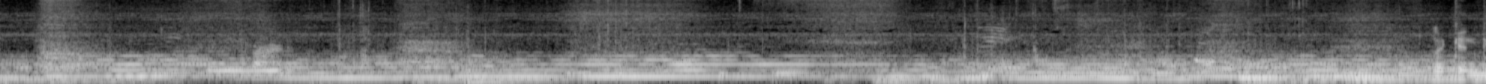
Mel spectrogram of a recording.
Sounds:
Music, Speech

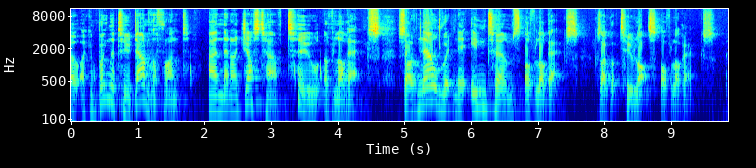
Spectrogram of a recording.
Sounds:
Speech, Writing

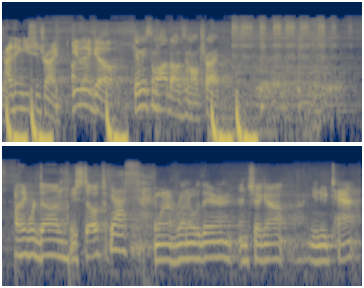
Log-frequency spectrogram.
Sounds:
Speech, Music

